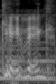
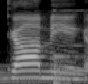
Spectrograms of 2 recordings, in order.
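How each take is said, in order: First: It sounds like the English word 'gaming'. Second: It does not sound like English 'gaming'. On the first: The speaker calls it wrong. "Not gaming. The child is not named Gaming" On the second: The speaker calls it right. "I have learned that it is gaming, I'm pretty sure"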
